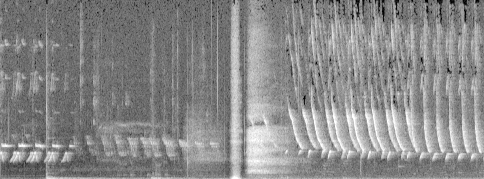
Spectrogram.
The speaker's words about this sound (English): I love the way cardinals actually sing. They have a really good sound.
